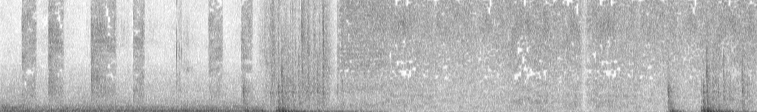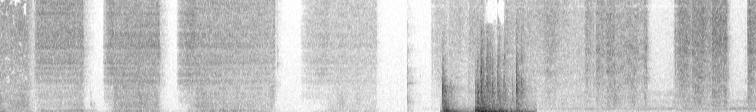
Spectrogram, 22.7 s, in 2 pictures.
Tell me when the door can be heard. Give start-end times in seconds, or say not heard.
3.6-5.0, 10.0-11.4, 17.9-19.4.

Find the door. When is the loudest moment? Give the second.
19 s.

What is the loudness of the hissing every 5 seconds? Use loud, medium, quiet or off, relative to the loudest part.
loud, medium, medium, quiet, loud.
